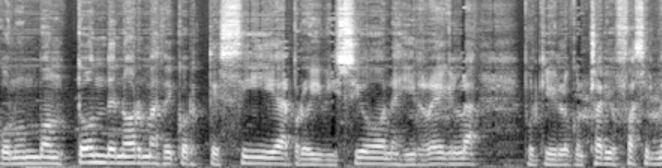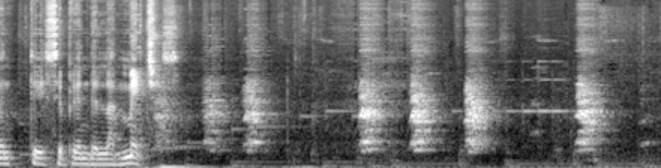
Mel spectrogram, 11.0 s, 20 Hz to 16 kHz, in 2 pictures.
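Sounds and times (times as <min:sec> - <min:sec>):
speech: 0:00.0 - 0:07.1
dog barking: 0:04.8 - 0:05.6, 0:06.8 - 0:07.8, 0:08.5 - 0:09.7, 0:10.3 - 0:11.0.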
